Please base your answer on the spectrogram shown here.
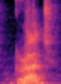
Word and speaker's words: grudge: myself rule number two d is also not pronounced in the combination dg let's look at the examples pledge dodge grudge hedge etc let's look at the examples take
